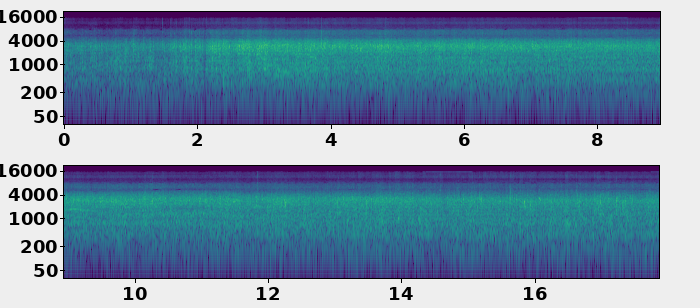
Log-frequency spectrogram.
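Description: Flash-flood debris flow of mud and stones pouring down a hillside channel, making a dense, steady rushing noise that grows louder about two seconds in.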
